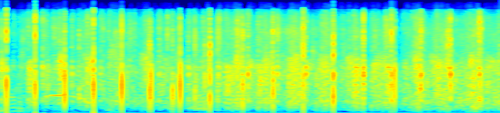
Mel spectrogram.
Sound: audience applauds

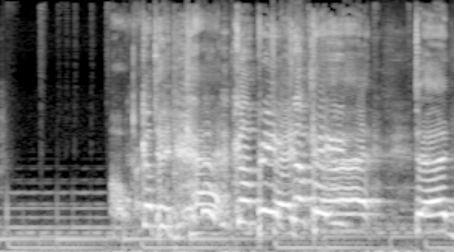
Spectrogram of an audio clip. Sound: gasp

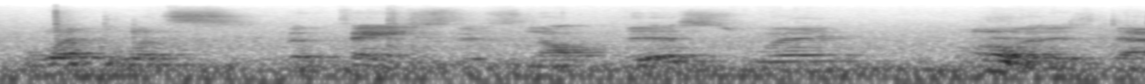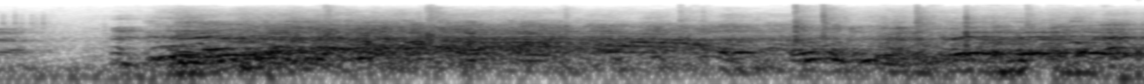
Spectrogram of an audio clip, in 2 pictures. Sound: laughter

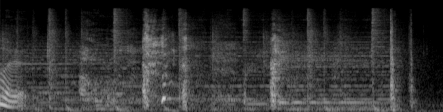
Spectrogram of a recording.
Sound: coughing

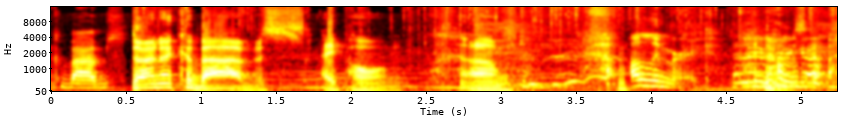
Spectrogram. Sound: laughing

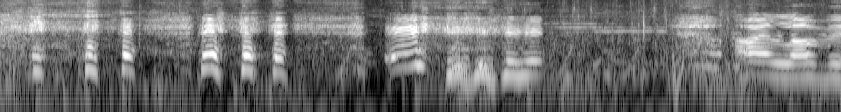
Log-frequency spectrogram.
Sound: laughing

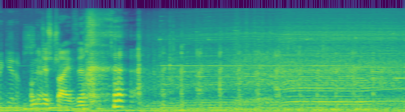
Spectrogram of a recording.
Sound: laughs

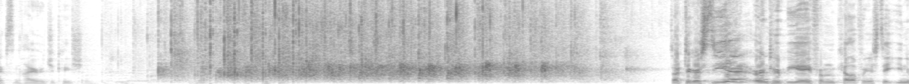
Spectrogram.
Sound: applause

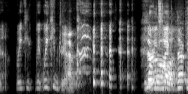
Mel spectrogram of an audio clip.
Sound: laughs

